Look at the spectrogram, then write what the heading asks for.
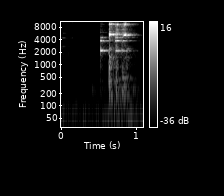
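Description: Metal motorcycle parts dropped into a glass jar for sandblasting, a short bright clatter of clinks after a moment of quiet, close and fairly loud.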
